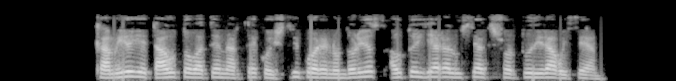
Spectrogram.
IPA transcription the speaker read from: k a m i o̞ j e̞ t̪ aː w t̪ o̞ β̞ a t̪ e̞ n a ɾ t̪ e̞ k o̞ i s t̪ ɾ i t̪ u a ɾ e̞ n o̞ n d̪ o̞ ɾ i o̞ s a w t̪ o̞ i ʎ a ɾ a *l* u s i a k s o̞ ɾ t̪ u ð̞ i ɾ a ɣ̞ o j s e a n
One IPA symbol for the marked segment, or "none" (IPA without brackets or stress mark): l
